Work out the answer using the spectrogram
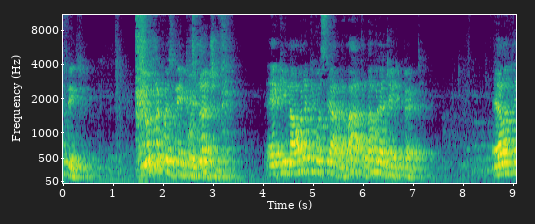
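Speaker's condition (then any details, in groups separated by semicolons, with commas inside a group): No condition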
